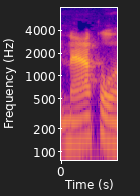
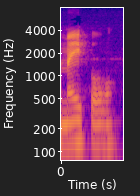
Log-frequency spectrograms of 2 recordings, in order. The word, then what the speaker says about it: Mapal: when I met you I pronounced it mle instead of maple it's actually now yeah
